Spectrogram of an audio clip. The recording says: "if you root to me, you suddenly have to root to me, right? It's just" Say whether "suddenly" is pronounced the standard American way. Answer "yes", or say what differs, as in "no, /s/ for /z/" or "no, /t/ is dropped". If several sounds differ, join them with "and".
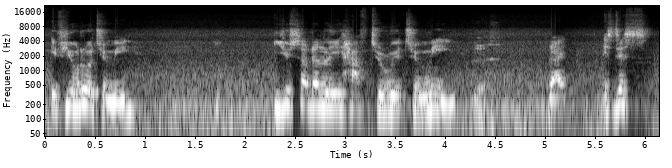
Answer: yes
